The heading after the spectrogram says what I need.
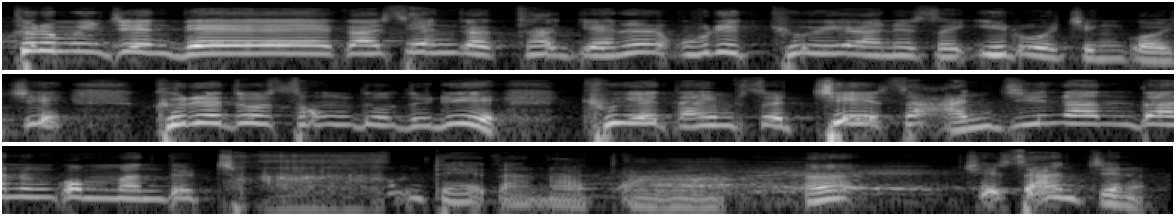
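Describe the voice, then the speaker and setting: An older woman pastor giving a sermon testimony, telling her story in an animated way with loud, emphatic bursts. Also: on the high side, moderate pace, gravelly.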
